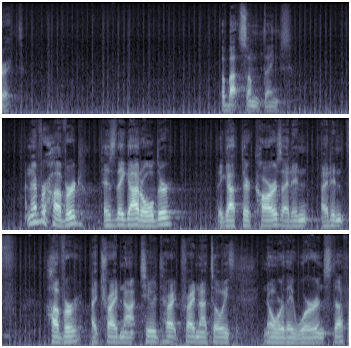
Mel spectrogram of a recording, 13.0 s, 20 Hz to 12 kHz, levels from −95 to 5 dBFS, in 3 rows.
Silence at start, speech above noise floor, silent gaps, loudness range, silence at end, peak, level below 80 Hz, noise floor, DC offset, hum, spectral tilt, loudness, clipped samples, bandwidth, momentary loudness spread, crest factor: 0 s; 31 dB; none; 12 LU; 0 s; -2 dBFS; -52 dBFS; -54 dBFS; under 0.1%; none; -5 dB/octave; -23 LUFS; under 0.1%; 12 kHz; 19 LU; 24 dB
